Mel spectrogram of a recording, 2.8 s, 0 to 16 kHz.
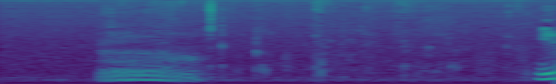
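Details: An 11-month-old Yorkshire Terrier puppy growls indoors at his own reflection: one short, low, rough rumble lasting about half a second, followed by quiet room sounds and the start of a woman's voice.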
